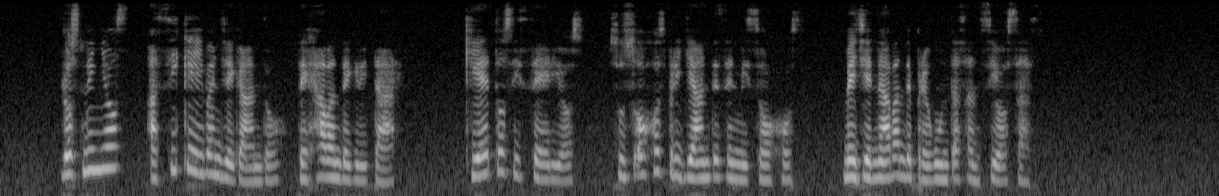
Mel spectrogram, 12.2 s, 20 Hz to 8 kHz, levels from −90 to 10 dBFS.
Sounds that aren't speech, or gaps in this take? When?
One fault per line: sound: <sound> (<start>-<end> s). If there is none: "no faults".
no faults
